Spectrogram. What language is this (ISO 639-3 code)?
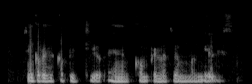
spa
